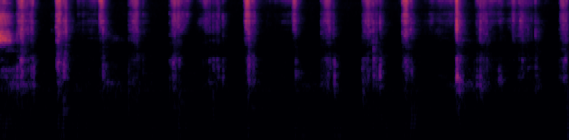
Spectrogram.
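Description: A deck of tarot cards being shuffled by hand: a faint, irregular run of soft clicks and flicks of card against card, a few each second.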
